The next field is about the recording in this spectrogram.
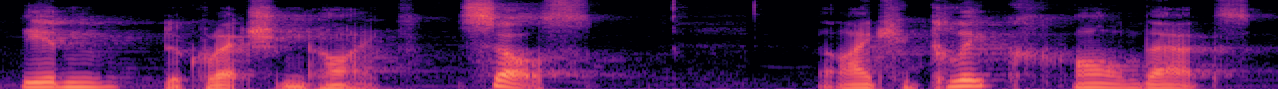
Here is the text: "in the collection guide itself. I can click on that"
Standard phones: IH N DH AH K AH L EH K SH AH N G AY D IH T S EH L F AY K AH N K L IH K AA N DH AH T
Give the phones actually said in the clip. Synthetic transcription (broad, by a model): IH N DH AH K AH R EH K SH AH N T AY IH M S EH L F AY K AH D K L IH K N DH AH T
